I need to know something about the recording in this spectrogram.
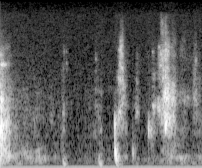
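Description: Near silence: room tone, with a few faint short clicks about a second in and a brief soft rustle near the end.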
